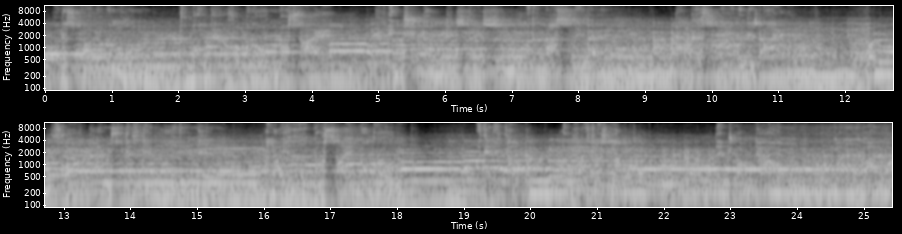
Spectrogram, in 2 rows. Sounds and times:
Male speech, man speaking: 0:00.0 - 0:01.4, 0:02.0 - 0:04.4, 0:05.0 - 0:08.6, 0:09.4 - 0:11.2, 0:12.8 - 0:15.4, 0:16.0 - 0:18.1, 0:19.2 - 0:21.8, 0:22.8 - 0:25.4
Music: 0:00.0 - 0:25.4.

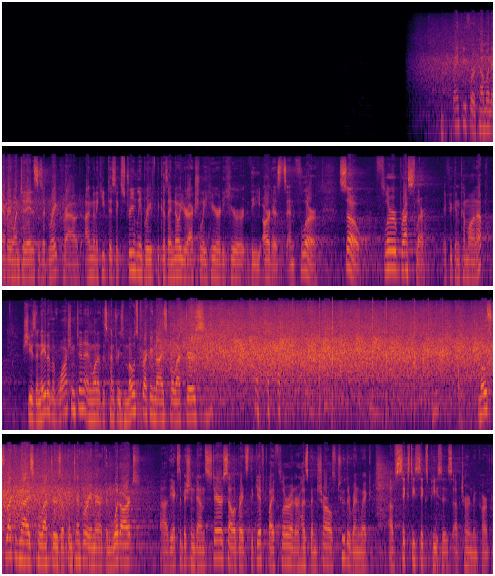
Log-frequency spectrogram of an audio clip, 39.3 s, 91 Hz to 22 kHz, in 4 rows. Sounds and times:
Speech: 0:09.0 - 0:19.5, 0:20.1 - 0:23.8, 0:29.2 - 0:39.2.

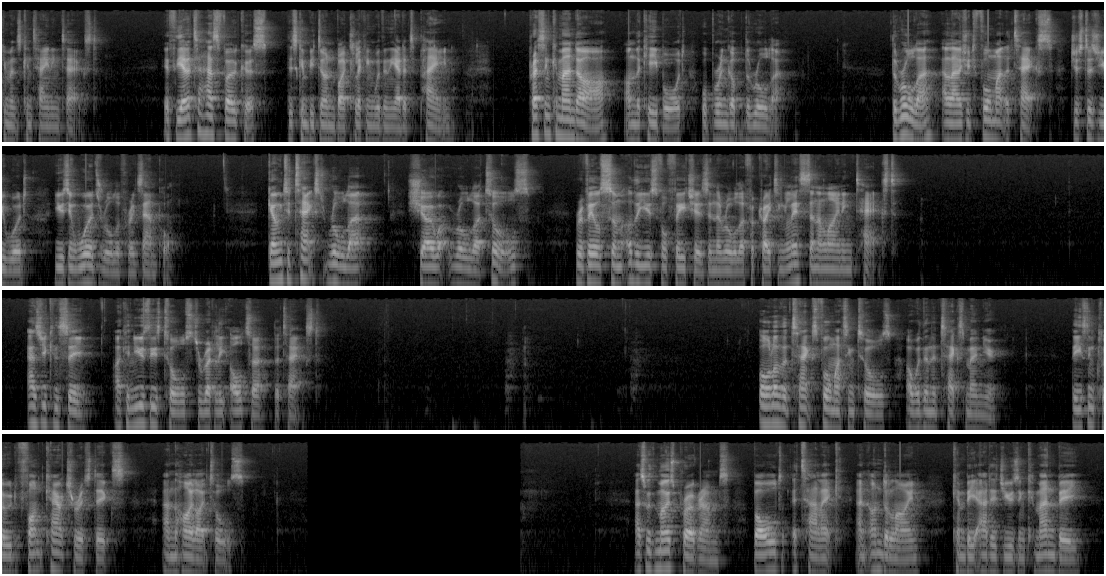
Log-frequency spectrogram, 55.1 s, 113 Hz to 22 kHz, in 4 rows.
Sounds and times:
Speech: 0:00.0 - 0:01.2, 0:02.0 - 0:05.7, 0:06.6 - 0:09.9, 0:11.1 - 0:16.0, 0:17.1 - 0:25.0, 0:27.8 - 0:31.6, 0:37.0 - 0:40.1, 0:40.9 - 0:44.4, 0:49.2 - 0:54.9.

